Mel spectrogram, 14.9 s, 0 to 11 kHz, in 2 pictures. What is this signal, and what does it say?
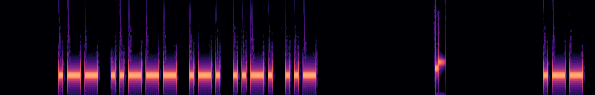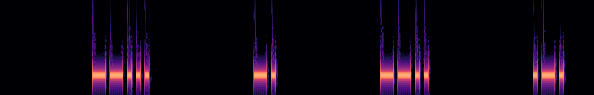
Morse code, heard as a keyed tone, about 22 wpm, spaced as for 9 wpm, 700 Hz. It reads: W2RFU W7NZR
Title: USA Call Signs - 5 Characters - 8x Character Spacing - 22wpm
